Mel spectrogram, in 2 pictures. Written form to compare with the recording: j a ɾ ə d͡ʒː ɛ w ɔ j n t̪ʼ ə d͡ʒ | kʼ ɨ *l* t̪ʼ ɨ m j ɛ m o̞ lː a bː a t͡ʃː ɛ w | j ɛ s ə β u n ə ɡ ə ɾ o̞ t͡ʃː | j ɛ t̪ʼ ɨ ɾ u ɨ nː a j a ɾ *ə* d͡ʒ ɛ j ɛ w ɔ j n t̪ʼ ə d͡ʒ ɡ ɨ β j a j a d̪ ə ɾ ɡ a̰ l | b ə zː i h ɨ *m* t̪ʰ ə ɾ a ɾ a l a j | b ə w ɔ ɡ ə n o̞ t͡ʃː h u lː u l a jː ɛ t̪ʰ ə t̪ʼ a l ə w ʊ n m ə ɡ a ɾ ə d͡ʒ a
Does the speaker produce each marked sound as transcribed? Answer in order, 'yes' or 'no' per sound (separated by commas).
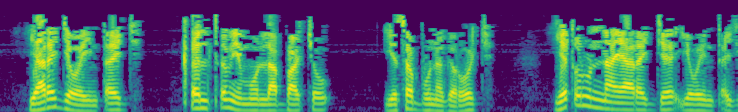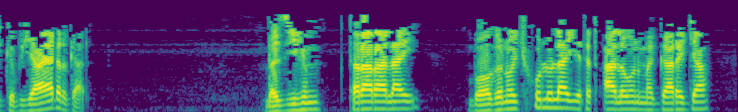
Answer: yes, yes, yes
